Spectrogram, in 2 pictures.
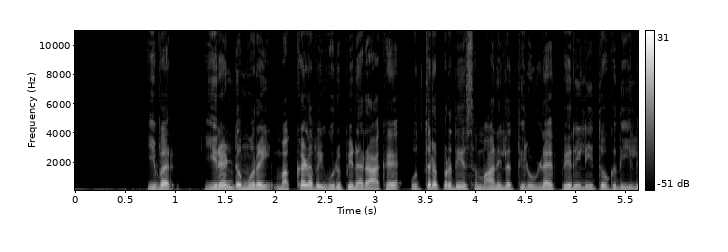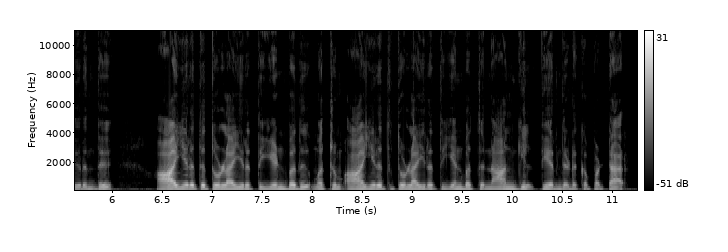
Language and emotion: Tamil, neutral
